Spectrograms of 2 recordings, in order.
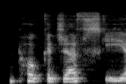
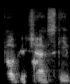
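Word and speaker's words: Pokuševski: Leaf, Ty Jerome, and Alexei Pokajevsky. I don't know how to say his name, but the rookie there as well. It's Pokashevsky, but you basically got it.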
